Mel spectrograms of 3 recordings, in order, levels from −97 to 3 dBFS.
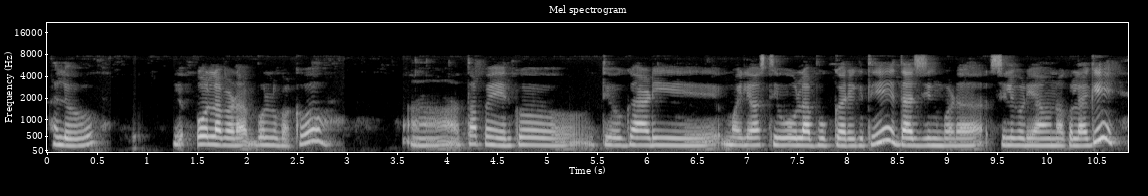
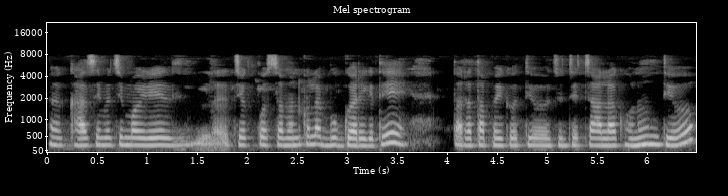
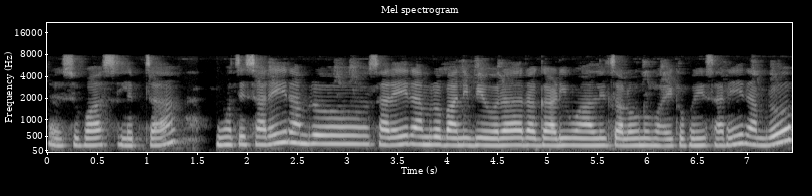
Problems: constant background noise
